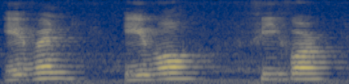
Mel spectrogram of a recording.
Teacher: a voiced labiodental fricative sound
